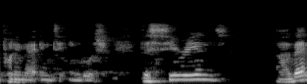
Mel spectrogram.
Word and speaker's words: Syria: and they're up there in what is now Syria, but it really probably should be pronounced Surya and then Ashurya is Assyria. So it sounds actually a lot different in the in the languages that comes from in English.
